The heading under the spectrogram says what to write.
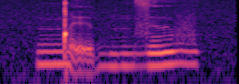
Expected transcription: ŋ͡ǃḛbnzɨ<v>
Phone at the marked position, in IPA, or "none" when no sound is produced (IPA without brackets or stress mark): v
